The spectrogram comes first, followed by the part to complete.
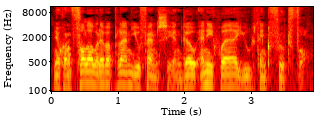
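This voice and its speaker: An actor playing a senior British official who speaks in a measured, grave way, sometimes dropping to near-whispers, in a radio drama. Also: male voice, mid-range voice, lightly acted. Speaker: Sir Walter, government spymaster.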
